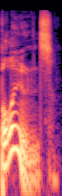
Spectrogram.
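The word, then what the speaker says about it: Bloons: iterations of, was called Balloons. Say that one more time. Balloons? Balloons, yeah. They were balloons, B-A, but it's spelled balloons, B-L-O-O-N-S.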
